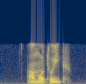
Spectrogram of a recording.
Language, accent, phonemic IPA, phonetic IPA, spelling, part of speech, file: Armenian, Eastern Armenian, /ɑmoˈtʰujkʰ/, [ɑmotʰújkʰ], ամոթույք, noun, Hy-ամոթույք.ogg
- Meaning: vulva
